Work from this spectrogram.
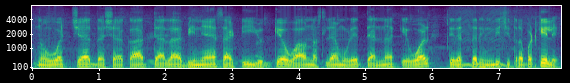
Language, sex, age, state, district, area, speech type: Marathi, male, 18-30, Maharashtra, Akola, rural, read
